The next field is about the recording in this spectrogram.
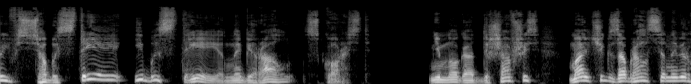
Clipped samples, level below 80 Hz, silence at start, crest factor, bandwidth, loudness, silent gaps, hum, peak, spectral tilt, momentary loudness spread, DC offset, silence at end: under 0.1%; -42 dBFS; 0 s; 18 dB; 15.5 kHz; -18 LUFS; 3.79-4.29 s; none; 0 dBFS; -5.5 dB/octave; 12 LU; under 0.1%; 0 s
